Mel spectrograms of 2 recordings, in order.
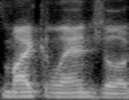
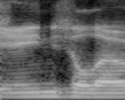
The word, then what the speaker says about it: Michelangelo: was the bow okay i'm glad you can finally pronounce michelangelo correctly because you were like angelo or something i gotta find another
